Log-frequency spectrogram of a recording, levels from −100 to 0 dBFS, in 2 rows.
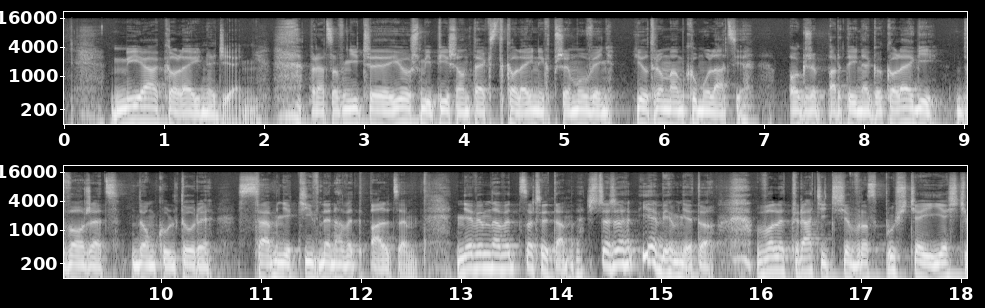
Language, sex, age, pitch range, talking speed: Polish, male, 20-39, 90-110 Hz, 135 wpm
